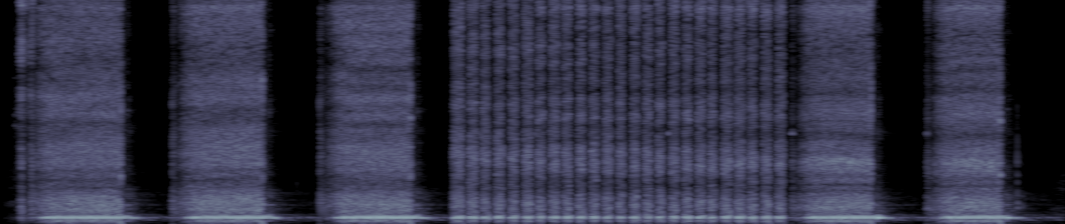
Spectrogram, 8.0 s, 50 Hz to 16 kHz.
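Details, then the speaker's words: Active 2.3 electric pressure washer on the factory hose, trigger pulled and released 30 times: motor starts and stops crisply with each pull, no lag or stutter, normal on/off cycling. "okay very very precise machine right it's firing on and off perfectly no issues"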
